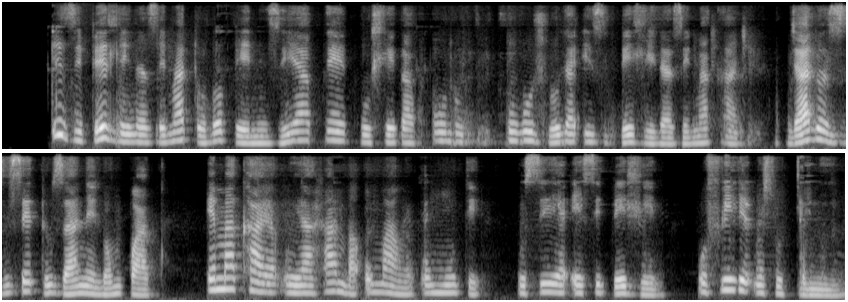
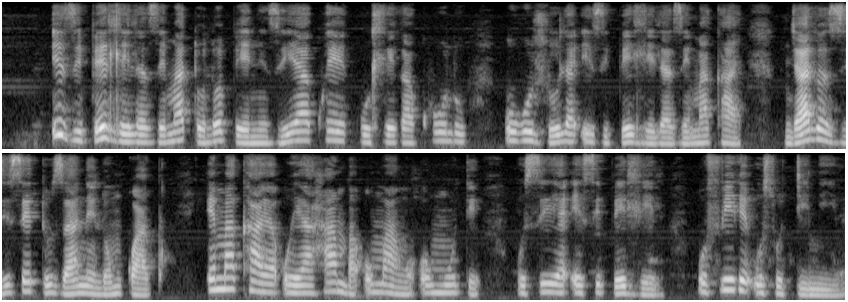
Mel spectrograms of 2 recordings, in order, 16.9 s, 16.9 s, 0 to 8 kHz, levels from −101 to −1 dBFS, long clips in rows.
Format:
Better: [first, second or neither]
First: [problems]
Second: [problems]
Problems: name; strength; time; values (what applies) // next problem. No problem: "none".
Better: second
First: noise reduction (neural mask model DeepFilterNet 3)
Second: none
